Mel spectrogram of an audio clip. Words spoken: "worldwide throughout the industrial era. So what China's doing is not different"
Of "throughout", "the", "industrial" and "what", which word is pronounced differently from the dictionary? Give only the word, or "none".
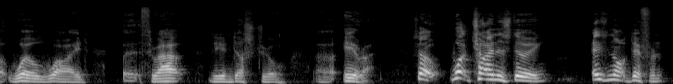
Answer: none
